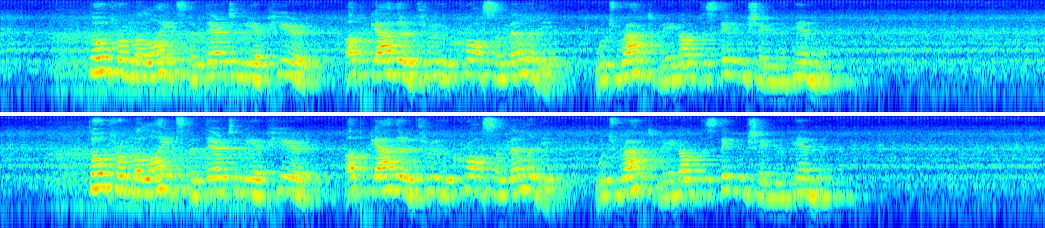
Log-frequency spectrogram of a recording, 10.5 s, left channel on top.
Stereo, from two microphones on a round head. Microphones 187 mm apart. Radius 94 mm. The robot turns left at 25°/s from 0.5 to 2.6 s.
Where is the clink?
No clink in this recording.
